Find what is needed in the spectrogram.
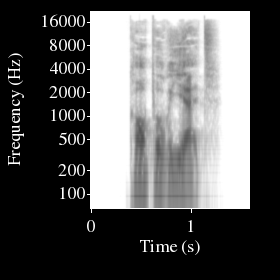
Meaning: student union
- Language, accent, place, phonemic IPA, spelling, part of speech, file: German, Germany, Berlin, /kɔʁpoˈʁiːɐ̯t/, korporiert, adjective, De-korporiert.ogg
